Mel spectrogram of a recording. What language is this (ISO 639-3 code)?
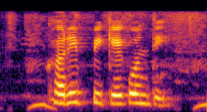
mar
